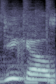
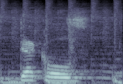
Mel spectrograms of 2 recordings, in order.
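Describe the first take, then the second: First: It is pronounced the usual American and British way. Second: It is pronounced the typical Canadian way. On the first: "decals is how it's pronounced both in the U S and the U K" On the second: "Decals is typically a Canadian pronunciation"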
